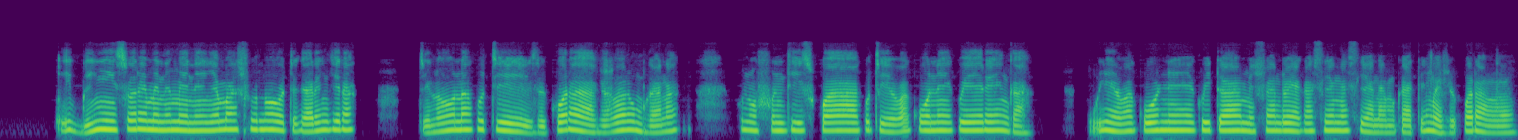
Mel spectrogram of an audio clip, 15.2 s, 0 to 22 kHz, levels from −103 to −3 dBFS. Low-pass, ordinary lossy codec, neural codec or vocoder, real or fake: 7.2 kHz; Opus, 64 kbps; codec, 16 kHz, 8 kbps, FunCodec, trained on LibriTTS, 25 frames a second; fake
